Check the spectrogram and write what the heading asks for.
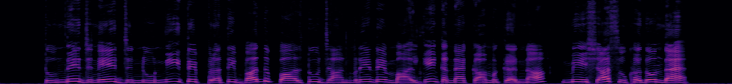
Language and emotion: Dogri, happy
